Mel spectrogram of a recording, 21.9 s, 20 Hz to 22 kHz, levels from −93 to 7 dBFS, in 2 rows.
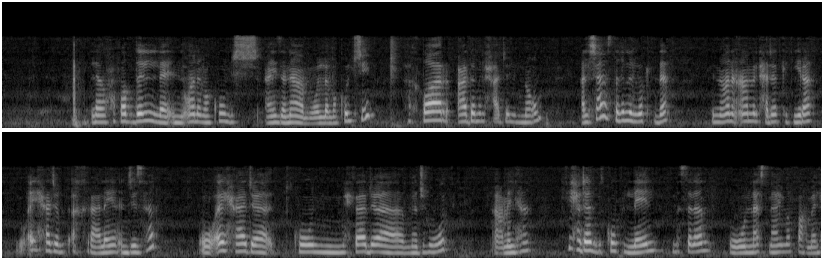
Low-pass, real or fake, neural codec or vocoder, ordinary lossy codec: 7.2 kHz; fake; codec, 16 kHz, 4 kbps, FunCodec, trained on LibriTTS, 50 frames a second; AAC, 48 kbps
